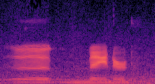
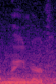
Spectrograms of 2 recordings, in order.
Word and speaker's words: Maynard: I don't know why I keep saying Menard. Maynard. Yeah, Maynard.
